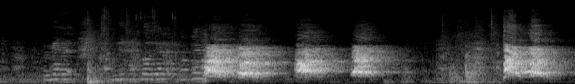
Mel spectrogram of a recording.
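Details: Black Labrador Retriever Prada, a two-year-old female, plays with balloons; soft human talk at first, then four loud, rough barks spaced about a second apart.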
